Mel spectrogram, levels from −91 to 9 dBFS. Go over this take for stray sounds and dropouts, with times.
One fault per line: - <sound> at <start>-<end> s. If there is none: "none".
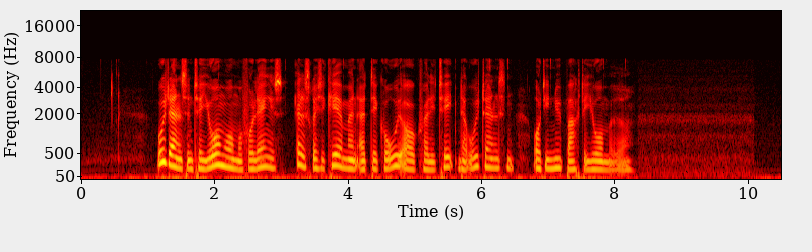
none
